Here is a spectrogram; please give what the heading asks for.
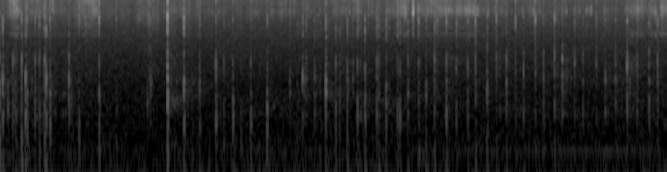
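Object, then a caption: Plastic squeeze tube. A blue squeezable plastic lotion tube with a cap, apparently filled, is tapped and scratched with fingernails. Quick, soft, dry taps with short clicky attacks come in a steady, uneven patter, mixed with faint scratching. A low, steady hum sits underneath throughout.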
